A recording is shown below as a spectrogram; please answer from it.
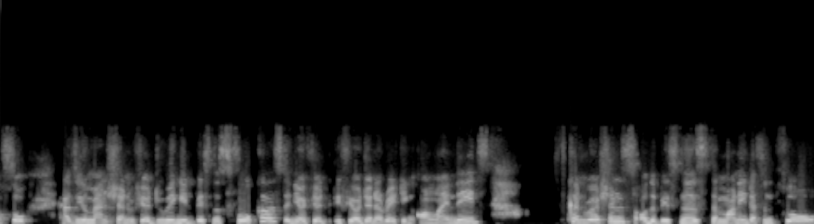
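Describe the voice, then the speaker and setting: A woman with a non-native accent speaks at a fairly quick pace in a fairly high voice. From immigrant to Canada. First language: not English. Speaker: talk show host and real estate broker. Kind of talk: casual chat.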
